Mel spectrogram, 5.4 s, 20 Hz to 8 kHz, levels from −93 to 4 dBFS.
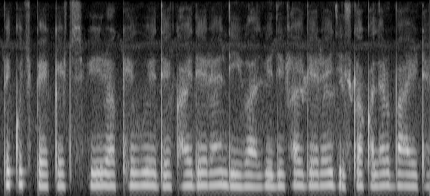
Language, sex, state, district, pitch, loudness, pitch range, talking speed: Hindi, female, Bihar, Sitamarhi, 185 Hz, -22 LUFS, 180-190 Hz, 235 wpm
